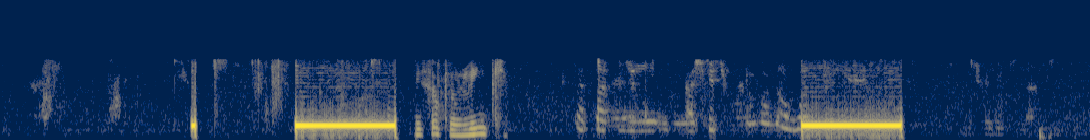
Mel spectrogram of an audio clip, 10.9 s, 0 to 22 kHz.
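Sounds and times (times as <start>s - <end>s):
telephone ringtone tone: 3.0s - 4.0s, 8.0s - 9.0s
speech: 4.3s - 5.2s.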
